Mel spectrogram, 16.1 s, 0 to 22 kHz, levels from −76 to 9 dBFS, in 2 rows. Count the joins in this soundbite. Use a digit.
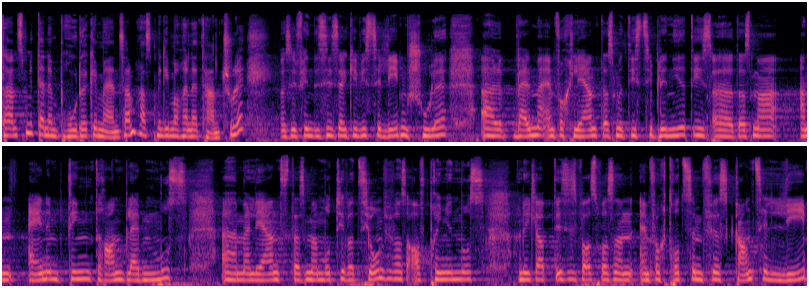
2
